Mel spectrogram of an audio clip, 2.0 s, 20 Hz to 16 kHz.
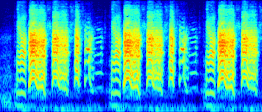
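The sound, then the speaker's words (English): Zebra finch song with altered motifs from a young male bird whose CNTNAP2 expression was knocked down in its song control circuit: three quick repetitions of a bright, buzzy chirped phrase, each a burst of several harsh syllables, heard alone without voices. “Compared to the tutor song, Young male birds with this disruption produce songs with different motifs.”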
